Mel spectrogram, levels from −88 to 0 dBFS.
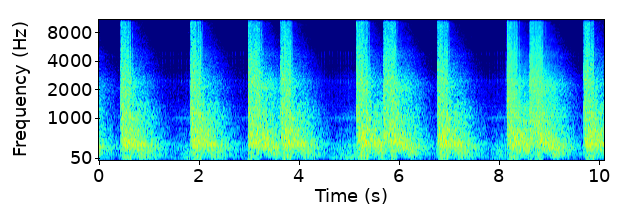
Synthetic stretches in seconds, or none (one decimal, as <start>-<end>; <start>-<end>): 4.3-5.2; 7.6-9.2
